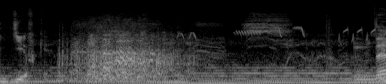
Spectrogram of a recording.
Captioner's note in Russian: закадровый смех неудачно спасает ситуацию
